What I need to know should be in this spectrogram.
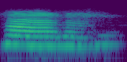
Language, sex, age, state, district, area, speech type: Bengali, female, 18-30, West Bengal, Howrah, urban, conversation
